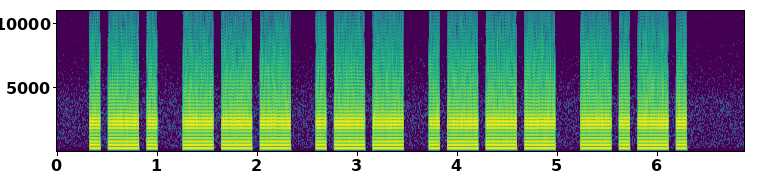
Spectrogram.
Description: Morse code, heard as a buzzer, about 13 wpm. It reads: ROWJC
